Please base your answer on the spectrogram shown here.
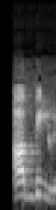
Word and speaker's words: Abir: Am I pronouncing it correct? Because I'm going wrong somewhere. Abir, yeah, whatever. It's Abir.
